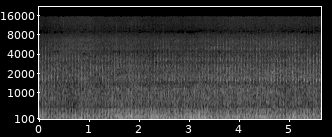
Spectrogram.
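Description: Engines of small wooden fishing boats running offshore, a steady rapid putter, over surf washing onto the beach.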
